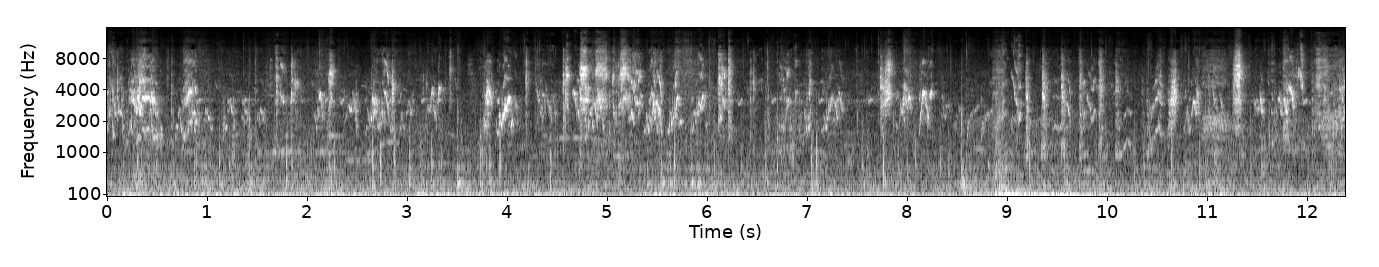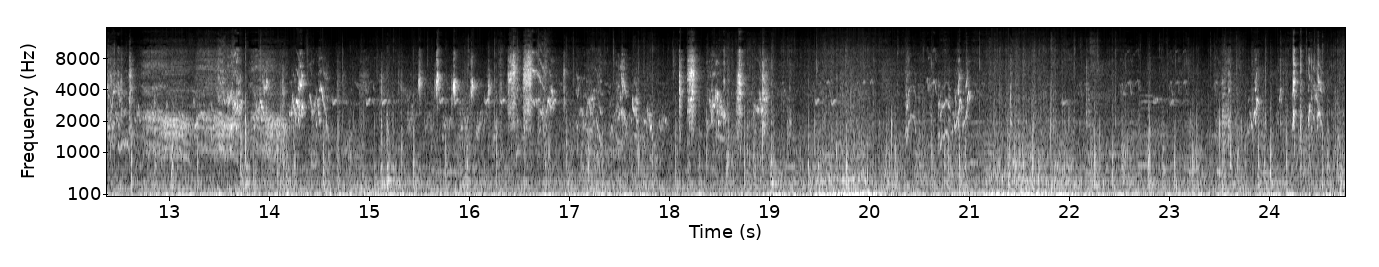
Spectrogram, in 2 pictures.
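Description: A small flock of budgerigars chattering, with a steady run of short, quick chirps.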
